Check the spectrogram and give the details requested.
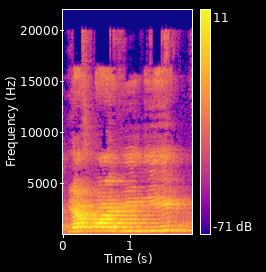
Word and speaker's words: five: But here the E is silent. The E is what here? Silent. Five. Five. Yes? Five. Five. That is different. That is wrong method.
